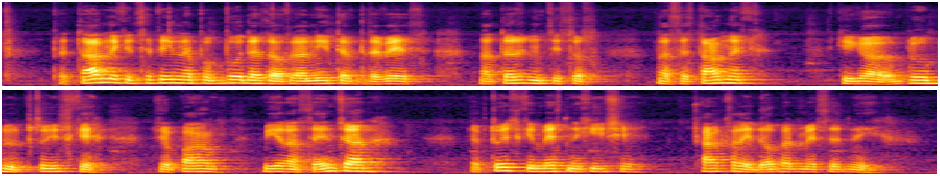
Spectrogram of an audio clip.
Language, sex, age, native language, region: Slovenian, male, 50-59, Slovenian, Drava region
